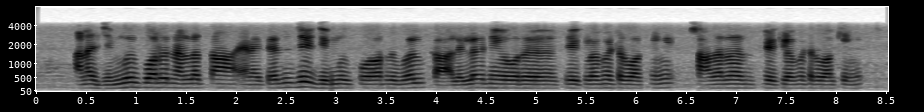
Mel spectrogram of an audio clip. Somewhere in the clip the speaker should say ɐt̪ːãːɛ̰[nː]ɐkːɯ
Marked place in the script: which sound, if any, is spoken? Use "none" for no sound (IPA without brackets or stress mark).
n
